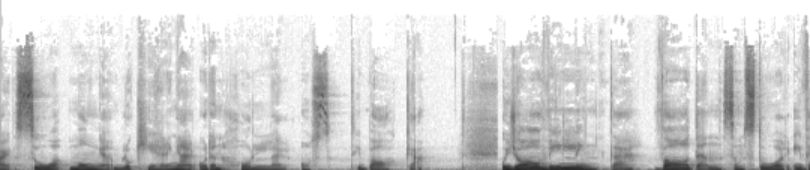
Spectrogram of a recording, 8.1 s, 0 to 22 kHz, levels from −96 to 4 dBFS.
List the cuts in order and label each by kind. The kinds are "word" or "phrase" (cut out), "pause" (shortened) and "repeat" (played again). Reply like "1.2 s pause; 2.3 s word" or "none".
5.0 s pause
